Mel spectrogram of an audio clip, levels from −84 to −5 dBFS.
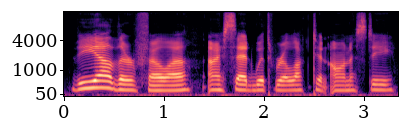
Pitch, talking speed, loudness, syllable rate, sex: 175 Hz, 145 wpm, -18 LUFS, 4.6 syllables/s, female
